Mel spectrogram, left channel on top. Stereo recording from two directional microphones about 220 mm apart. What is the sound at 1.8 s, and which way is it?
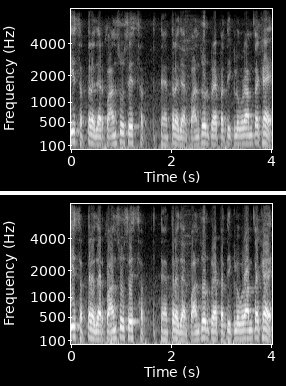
A man's voice, 25° right (ahead or behind).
